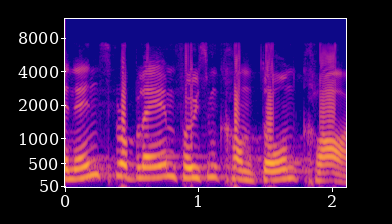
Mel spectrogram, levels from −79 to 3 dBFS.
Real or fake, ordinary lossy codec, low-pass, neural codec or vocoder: real; none; 7.2 kHz; none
